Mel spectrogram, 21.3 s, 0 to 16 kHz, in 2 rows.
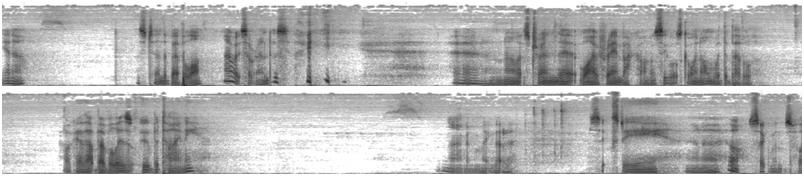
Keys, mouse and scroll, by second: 1.8-4.7 drag, 7.5 alt+v, 9.4-10.2 scroll up 2, 10.2-10.9 shift+middle drag, 10.9-11.7 scroll up 1, 11.7-14.8 shift+middle drag, 16.7-19.7 drag, 20.4-21.3 drag.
